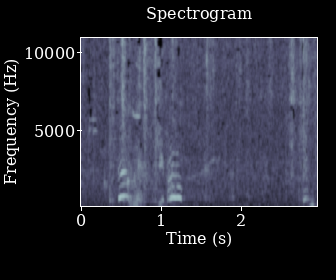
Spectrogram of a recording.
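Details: Hounds trying to catch an escaping squirrel: two short, high, strained yelps about half a second apart, then a quieter whine near the end over a hushed outdoor background.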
